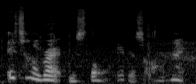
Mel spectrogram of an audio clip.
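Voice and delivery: soft, hushed comfort for the widow; gently calm her down; mayor quietly consoling the weeping widow; soothing mayor. Acted.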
